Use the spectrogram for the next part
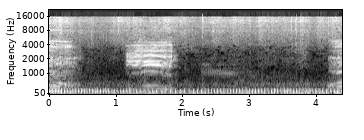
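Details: Cattle eating grass, letting out several short, nasal moos with rich harmonics, one lasting nearly a second and briefer ones after it, over a constant low, rapidly pulsing rumble.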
